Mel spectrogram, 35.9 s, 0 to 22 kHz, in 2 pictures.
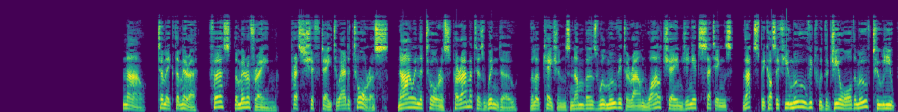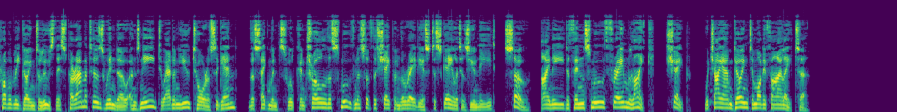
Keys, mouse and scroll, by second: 0.4 click, 3.4 click, 3.9 click, 5.4 shift+a, 8.8 KP_7, 9.4 z, 11.6 click, 12.5-13.0 shift+middle drag, 16.3-17.4 drag, 18.4 click, 21.4-22.8 drag, 23.9-25.7 drag, 26.8-28.4 drag, 28.9-30.1 drag, 30.6-32.3 drag, 33.4 z, 34.2 shift+middle click, 35.5 shift+middle click.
